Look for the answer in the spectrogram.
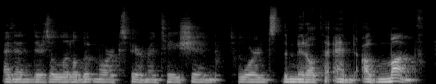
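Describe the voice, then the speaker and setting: A man hosting a casual game strategy breakdown, his voice raspy as he is losing it, talking in a conversational way with many fillers. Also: fairly low pitch, little pitch movement, a little fast, darkish tone. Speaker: host. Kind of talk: casual gaming commentary.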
